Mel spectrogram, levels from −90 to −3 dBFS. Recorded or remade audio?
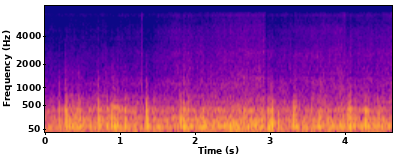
remade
